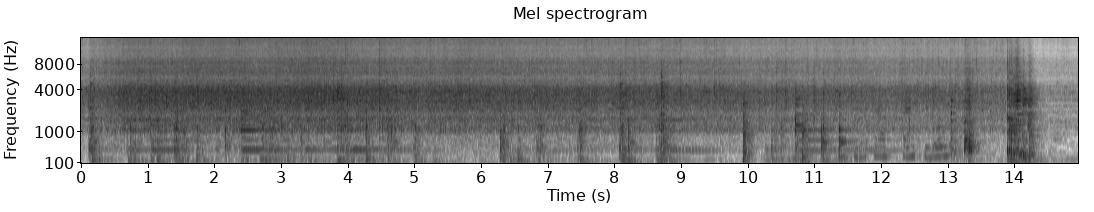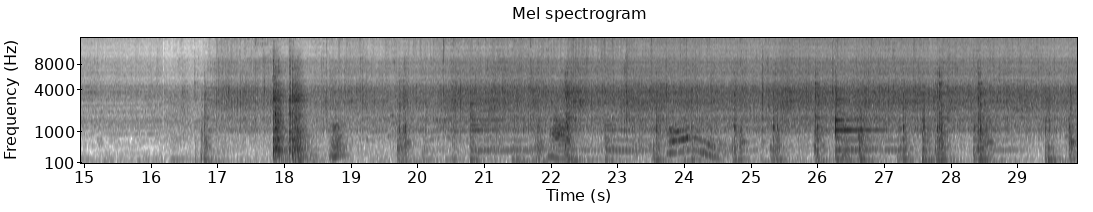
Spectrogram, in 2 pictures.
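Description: Chopped onions with ginger-garlic paste sizzling in hot oil in a non-stick pan, a wooden spoon stirring and knocking against the pan. About halfway through there is a clatter as a pot lid is handled, and the sizzle drops away for a few seconds before the stirring knocks and sizzle come back.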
